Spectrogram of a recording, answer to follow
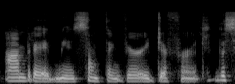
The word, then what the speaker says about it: hombre: yeah, cowboys, all that stuff, you hear this pronounced as hombre, but that is wrong. Hombre means something very different.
